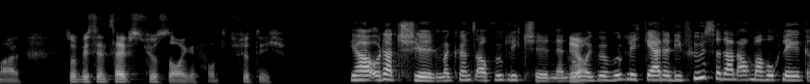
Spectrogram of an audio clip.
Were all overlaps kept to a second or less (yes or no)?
yes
